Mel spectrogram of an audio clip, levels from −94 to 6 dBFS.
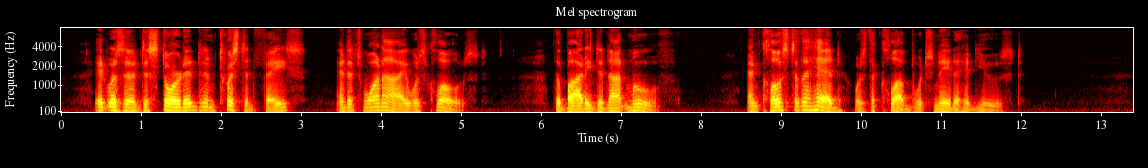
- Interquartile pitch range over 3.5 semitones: Yes, average, 4.7 semitones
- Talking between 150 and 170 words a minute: No, slow, 135 wpm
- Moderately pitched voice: No, low, 105 Hz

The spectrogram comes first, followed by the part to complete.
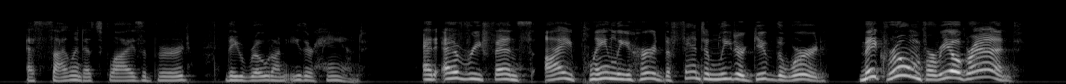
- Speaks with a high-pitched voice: Yes, high, 220 Hz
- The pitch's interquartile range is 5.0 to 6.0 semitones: Yes, wide, 5.5 semitones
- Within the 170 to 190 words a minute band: No, average, 160 wpm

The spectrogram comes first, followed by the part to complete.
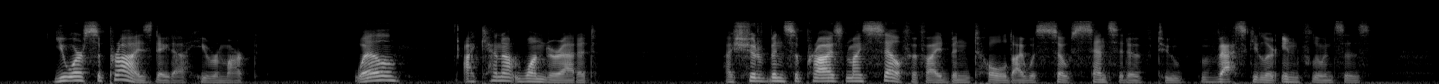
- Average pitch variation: No, wide, 7.8 semitones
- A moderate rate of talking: No, slow, 130 wpm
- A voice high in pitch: No, low, 105 Hz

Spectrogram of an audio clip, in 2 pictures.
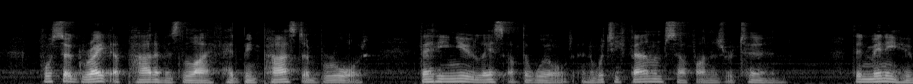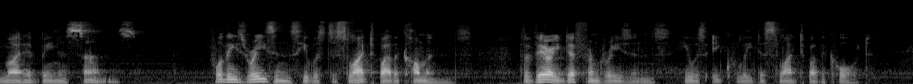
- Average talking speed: Yes, average, 180 wpm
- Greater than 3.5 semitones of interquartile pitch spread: Yes, average, 4.2 semitones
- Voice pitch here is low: Yes, very low, 95 Hz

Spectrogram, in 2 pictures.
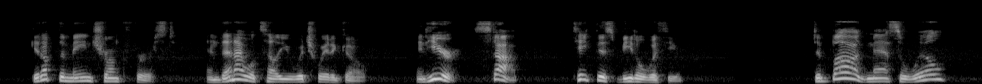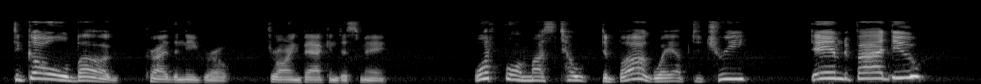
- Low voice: No, medium, 155 Hz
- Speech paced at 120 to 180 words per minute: Yes, average, 145 wpm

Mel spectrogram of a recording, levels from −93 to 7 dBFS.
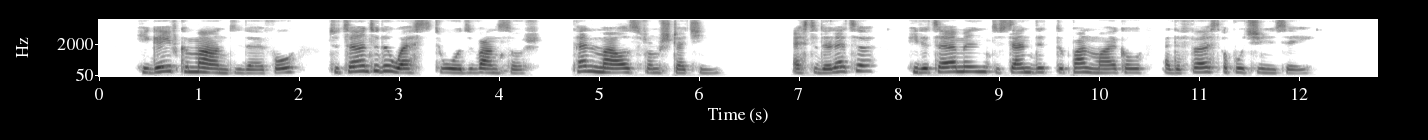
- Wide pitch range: No, average, 3.9 semitones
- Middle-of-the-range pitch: No, high, 220 Hz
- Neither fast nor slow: Yes, average, 145 wpm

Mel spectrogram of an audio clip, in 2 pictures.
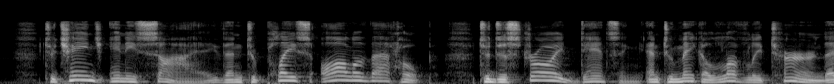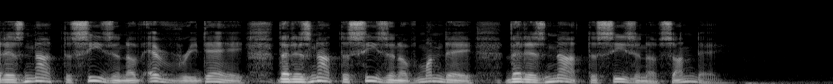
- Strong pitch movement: Yes, wide, 6.8 semitones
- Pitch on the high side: No, low, 115 Hz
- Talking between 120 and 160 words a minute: Yes, average, 150 wpm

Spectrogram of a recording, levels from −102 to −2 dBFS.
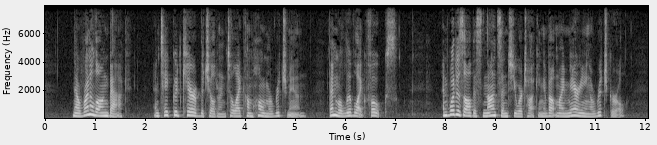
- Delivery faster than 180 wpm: Yes, average, 190 wpm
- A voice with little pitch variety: No, average, 3.4 semitones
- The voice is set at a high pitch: Yes, high, 205 Hz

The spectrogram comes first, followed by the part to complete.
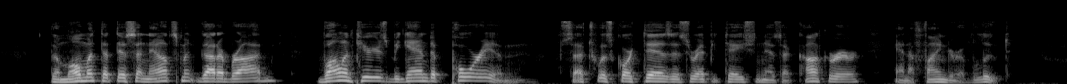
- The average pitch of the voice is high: No, low, 135 Hz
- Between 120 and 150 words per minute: Yes, average, 140 wpm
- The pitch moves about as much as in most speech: Yes, average, 4.7 semitones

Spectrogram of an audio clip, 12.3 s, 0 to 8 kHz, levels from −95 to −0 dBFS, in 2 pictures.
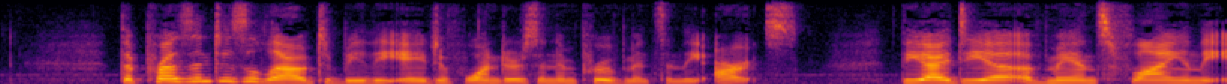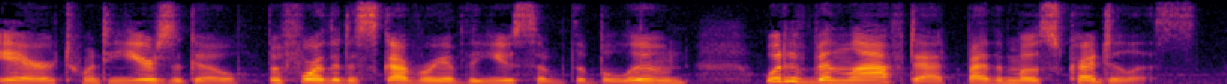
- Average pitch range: Yes, average, 3.1 semitones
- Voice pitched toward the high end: Yes, high, 205 Hz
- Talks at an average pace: No, fast, 215 wpm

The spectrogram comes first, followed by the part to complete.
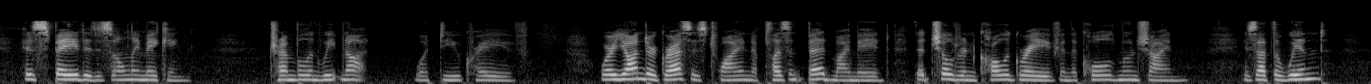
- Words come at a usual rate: Yes, average, 170 wpm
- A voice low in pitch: No, high, 210 Hz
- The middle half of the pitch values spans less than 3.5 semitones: Yes, narrow, 2.4 semitones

